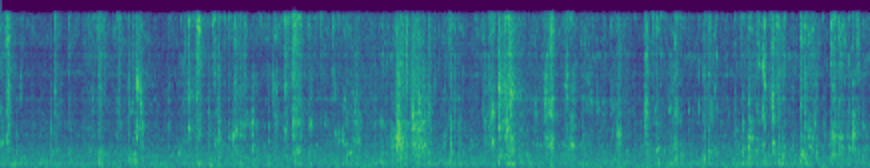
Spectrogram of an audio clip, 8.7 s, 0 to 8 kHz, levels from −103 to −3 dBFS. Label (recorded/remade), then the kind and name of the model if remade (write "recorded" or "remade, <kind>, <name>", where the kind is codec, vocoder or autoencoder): remade, vocoder, HiFi-GAN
